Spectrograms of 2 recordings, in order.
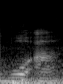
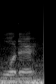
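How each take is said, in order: First: It is said in a thick Cockney accent. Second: It is said in an American accent.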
